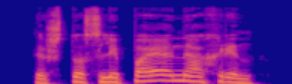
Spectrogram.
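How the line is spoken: Roaring. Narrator (Russian): проревел он

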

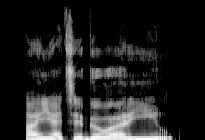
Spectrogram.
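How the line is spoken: Sarcastic drawl. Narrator (Russian): язвительно протянул древний

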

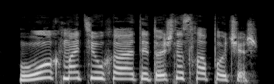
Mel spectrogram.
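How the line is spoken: Chuckling. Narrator (Russian): хохотнул Миша

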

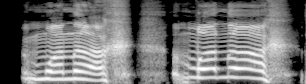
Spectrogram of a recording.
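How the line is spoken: Moaning young man. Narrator (Russian): застонал юноша

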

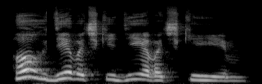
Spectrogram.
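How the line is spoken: Sudden sigh. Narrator (Russian): неожиданно вздохнула Валя

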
